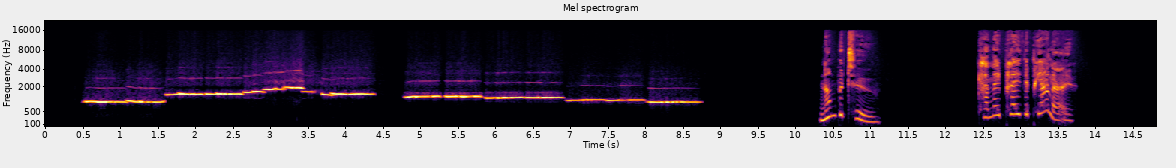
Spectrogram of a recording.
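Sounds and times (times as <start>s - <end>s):
people whistling a melody: 0.5s - 8.8s
speech: 10.4s - 11.2s, 12.5s - 13.8s.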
